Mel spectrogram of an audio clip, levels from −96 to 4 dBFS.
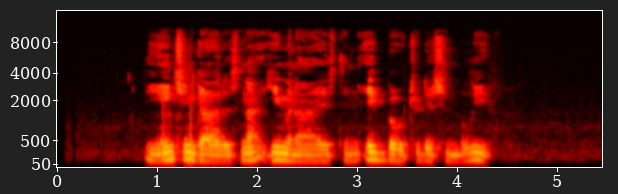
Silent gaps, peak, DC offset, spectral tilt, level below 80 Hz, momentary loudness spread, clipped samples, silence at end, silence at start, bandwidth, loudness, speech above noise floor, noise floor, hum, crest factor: none; -18 dBFS; under 0.1%; -5 dB/octave; -76 dBFS; 9 LU; under 0.1%; 1.1 s; 0.9 s; 11 kHz; -36 LUFS; 38 dB; -73 dBFS; none; 20 dB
